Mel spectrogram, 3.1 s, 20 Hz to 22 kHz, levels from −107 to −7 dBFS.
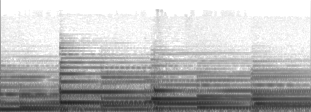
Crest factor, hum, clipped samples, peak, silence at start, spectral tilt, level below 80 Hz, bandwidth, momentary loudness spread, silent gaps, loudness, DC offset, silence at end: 16 dB; none; under 0.1%; -12 dBFS; 0 s; -11.5 dB/octave; -52 dBFS; 4.8 kHz; 7 LU; none; -29 LUFS; under 0.1%; 0 s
